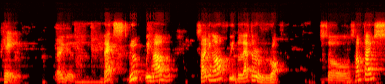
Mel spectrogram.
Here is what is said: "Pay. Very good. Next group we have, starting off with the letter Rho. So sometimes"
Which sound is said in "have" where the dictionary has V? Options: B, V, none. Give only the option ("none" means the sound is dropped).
V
